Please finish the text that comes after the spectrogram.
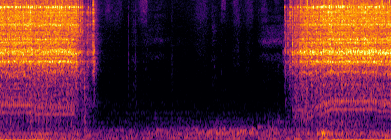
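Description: A sewing machine edge stitching along the border of fabric backed with interfacing, whirring loudly and fast for about a second, pausing briefly, then running again in a close, continuous burst.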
